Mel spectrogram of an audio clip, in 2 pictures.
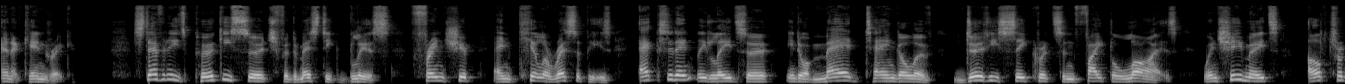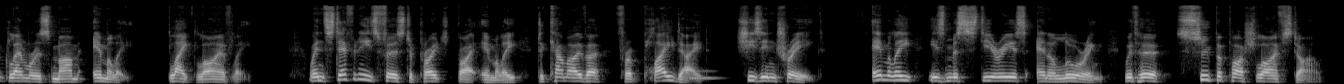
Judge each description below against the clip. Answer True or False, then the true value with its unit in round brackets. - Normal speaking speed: False (130 wpm)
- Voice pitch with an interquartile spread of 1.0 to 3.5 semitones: False (4.3 semitones)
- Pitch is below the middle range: False (155 Hz)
